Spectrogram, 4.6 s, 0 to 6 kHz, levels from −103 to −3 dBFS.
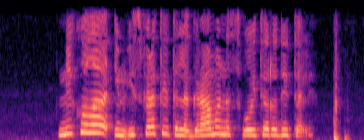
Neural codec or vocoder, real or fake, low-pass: none; real; 5.4 kHz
